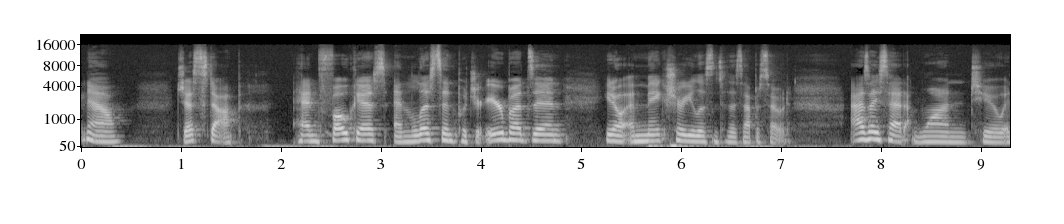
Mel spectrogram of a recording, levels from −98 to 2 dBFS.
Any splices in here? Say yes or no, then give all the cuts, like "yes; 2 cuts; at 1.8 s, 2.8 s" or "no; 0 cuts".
yes; 1 cut; at 8.3 s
